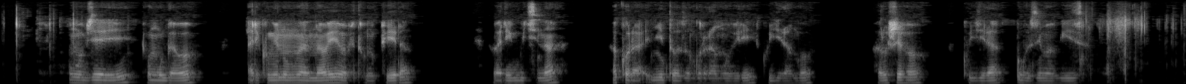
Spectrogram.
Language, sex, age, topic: Kinyarwanda, male, 25-35, health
